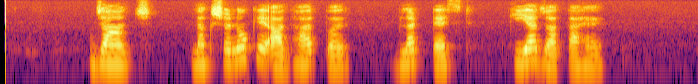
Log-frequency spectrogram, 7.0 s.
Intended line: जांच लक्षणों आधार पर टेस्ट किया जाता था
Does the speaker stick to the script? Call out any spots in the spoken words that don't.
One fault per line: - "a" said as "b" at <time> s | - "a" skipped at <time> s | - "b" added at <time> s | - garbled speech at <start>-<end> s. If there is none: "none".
- "के" added at 2.5 s
- "ब्लड" added at 3.9 s
- "था" said as "है" at 5.8 s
